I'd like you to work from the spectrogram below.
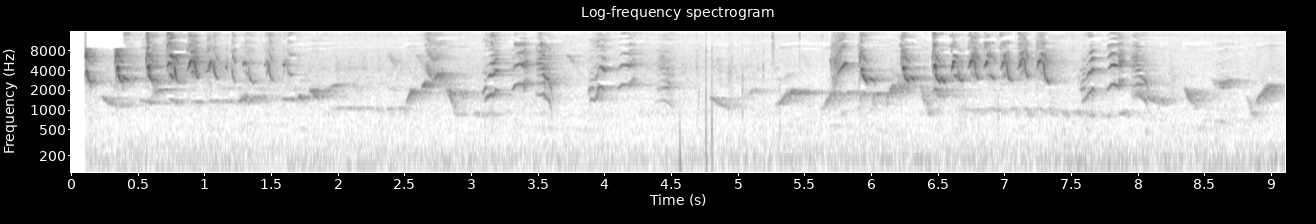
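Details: An albino male Oriental magpie-robin, spreading its tail as if fighting, sings a rich, varied run of clear whistles, rapid chattering trills and scratchy notes in quick bursts, with a faint low hum behind.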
